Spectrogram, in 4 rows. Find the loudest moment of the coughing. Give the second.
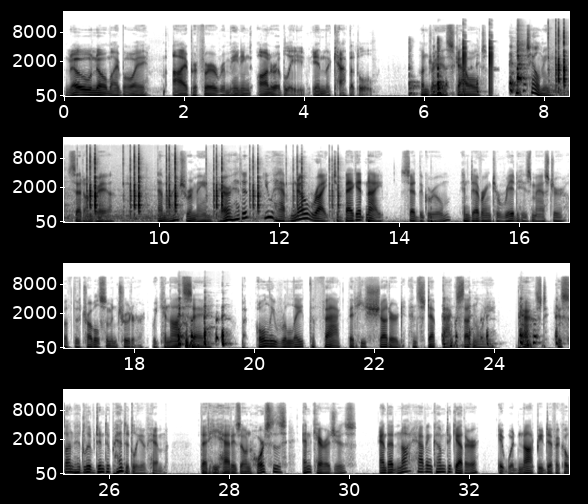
19 s.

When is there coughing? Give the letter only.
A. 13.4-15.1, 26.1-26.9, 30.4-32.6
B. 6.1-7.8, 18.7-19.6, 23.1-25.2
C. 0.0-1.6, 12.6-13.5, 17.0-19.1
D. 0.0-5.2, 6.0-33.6
B.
